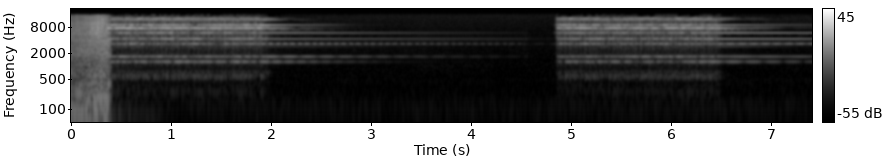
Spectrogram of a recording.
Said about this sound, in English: Two things are gonna happen in the next 90 seconds. Excuse me? First, that phone over there is gonna ring.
